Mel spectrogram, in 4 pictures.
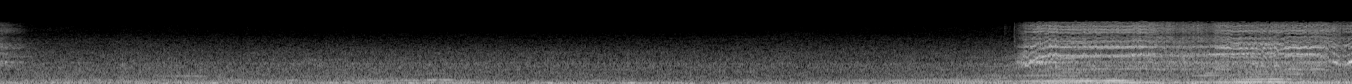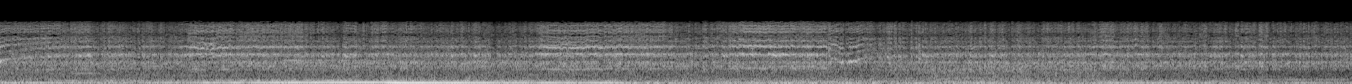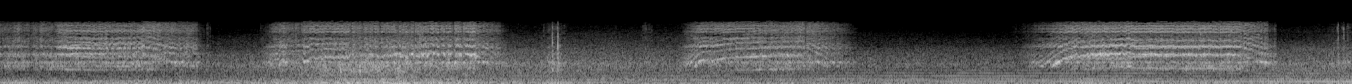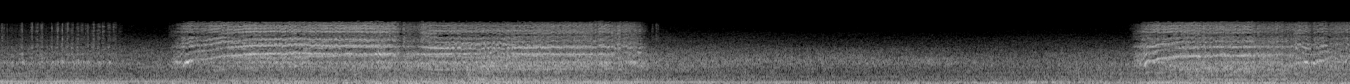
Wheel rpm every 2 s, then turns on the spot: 0, 0, 0, 0, 70, 190, 180, 200, 200, 200, 180, 200, 200, 150, 90, 100, 70, 20, 140, 100, 60, 190, 180, 10, 0, 30, 180.
30-32 38-40 46-48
